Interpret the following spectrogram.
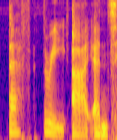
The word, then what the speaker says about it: F3INT: now the band has it's spelled faint but that the e is a three so it's F three int if you want to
